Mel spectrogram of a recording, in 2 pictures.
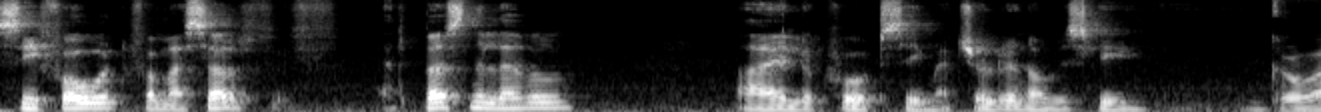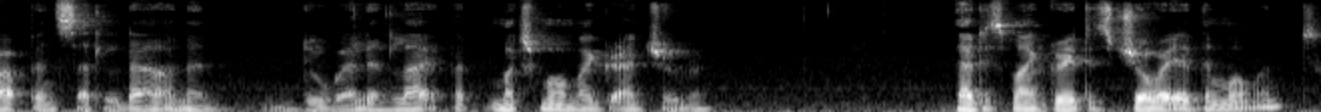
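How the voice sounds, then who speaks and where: At a moderate pace, a man talks in a somewhat breathy, medium-pitched voice with lively intonation and long, frequent pauses. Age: 60s. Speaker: business owner. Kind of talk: interview.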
